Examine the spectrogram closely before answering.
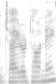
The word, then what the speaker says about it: Gyrotonic: But how this discipline the gyroonic or am I pronouncing it well? Gyotonic.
